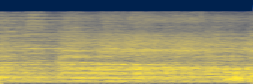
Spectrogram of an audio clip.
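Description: Background music with a choir singing long held notes.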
